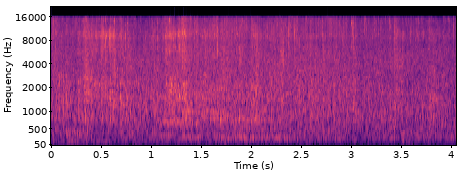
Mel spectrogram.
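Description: Steady hiss of rain on pavement, with a skateboard rolling over the wet asphalt.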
